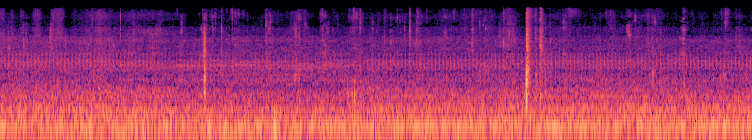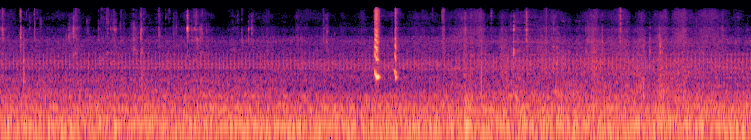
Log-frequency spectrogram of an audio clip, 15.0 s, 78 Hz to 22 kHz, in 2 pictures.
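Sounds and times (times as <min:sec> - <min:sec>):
person chewing: 0:00.0 - 0:15.0
steady low hum: 0:00.0 - 0:15.0
sharp squeak: 0:11.2 - 0:11.6.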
